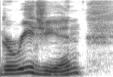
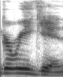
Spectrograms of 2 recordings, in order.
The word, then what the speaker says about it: Guregian: And, going forward, it's Karen Guregian. It's a hard G.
